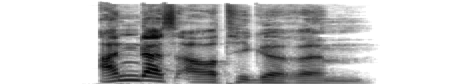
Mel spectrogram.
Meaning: strong dative masculine/neuter singular comparative degree of andersartig
- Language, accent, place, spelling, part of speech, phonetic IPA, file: German, Germany, Berlin, andersartigerem, adjective, [ˈandɐsˌʔaːɐ̯tɪɡəʁəm], De-andersartigerem.ogg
